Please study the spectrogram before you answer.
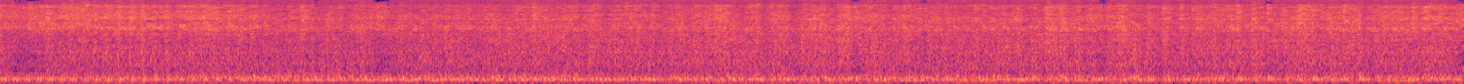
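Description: Constant heavy roaring rumble that stays loud and harsh through the spin; classic sound of badly worn drum bearings.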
